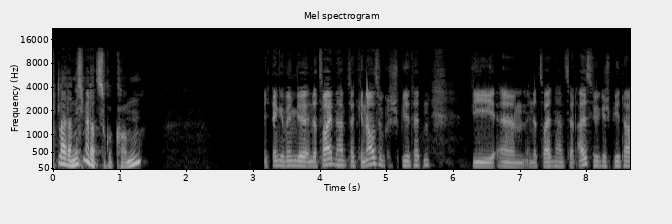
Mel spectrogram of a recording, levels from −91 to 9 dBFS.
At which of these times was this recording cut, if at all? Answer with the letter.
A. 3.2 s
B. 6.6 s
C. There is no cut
A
